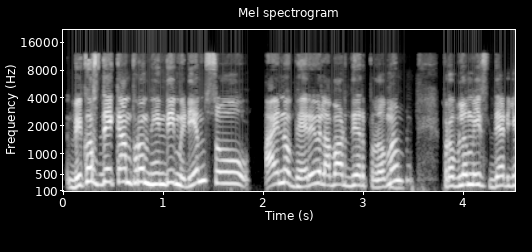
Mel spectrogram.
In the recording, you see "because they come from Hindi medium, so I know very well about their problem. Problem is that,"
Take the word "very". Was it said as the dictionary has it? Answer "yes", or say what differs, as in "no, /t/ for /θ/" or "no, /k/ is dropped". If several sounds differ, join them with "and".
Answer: no, /b/ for /v/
